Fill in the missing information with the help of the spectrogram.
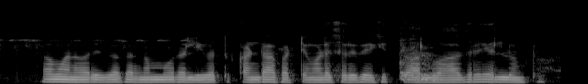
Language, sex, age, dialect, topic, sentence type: Kannada, male, 31-35, Coastal/Dakshin, agriculture, statement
